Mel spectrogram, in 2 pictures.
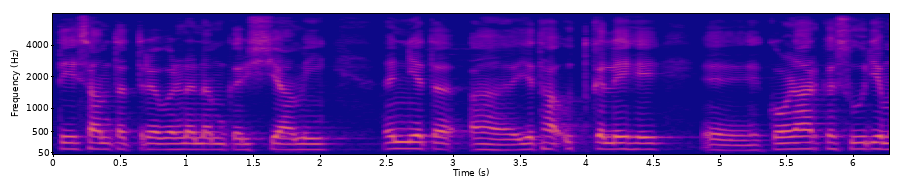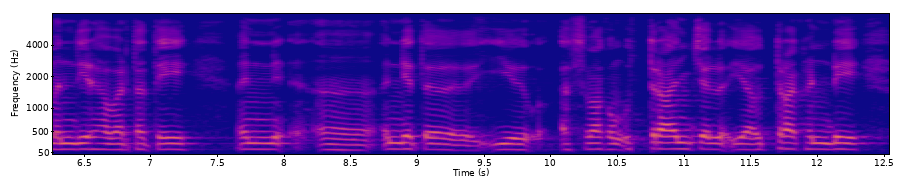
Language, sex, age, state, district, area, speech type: Sanskrit, male, 18-30, Rajasthan, Jodhpur, rural, spontaneous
